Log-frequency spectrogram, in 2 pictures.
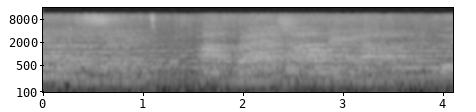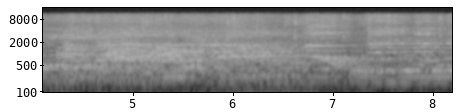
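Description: A street choir singing in harmony, several voices holding long chords, with a short break about a second and a half in before the next phrase begins.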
